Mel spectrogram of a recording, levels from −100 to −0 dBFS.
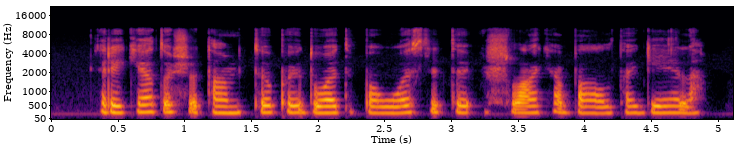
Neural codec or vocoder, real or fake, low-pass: none; real; 9.9 kHz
